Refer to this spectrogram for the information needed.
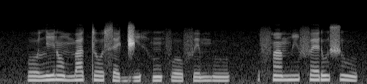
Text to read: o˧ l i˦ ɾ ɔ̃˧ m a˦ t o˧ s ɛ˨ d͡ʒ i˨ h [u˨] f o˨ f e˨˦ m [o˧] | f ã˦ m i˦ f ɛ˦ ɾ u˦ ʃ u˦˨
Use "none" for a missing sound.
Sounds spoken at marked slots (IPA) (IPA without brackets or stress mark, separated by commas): ũ˨, u˧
